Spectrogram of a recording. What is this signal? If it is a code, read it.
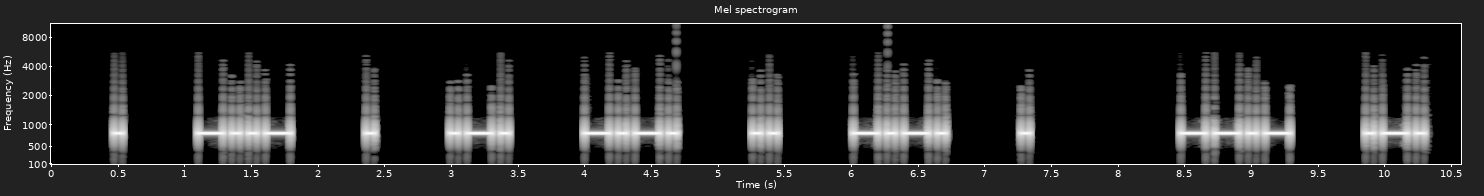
Morse code, heard as a keyed tone, about 19 wpm, spaced as for 11 wpm, 800 Hz. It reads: EXERCICE QR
